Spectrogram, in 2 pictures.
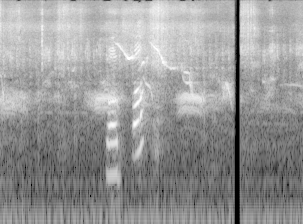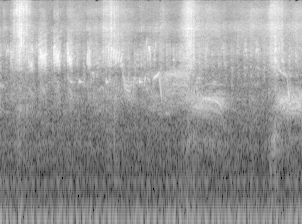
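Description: Birds chirping and calling again and again, with one short, louder call about a second in, over a steady low hum. The sound cuts out for an instant partway through.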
